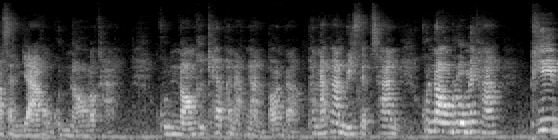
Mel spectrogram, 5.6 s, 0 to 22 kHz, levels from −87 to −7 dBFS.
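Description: Nothing in this bit of speech stands out as a technical fault; it just runs along without any glitches or dropouts to point to.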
